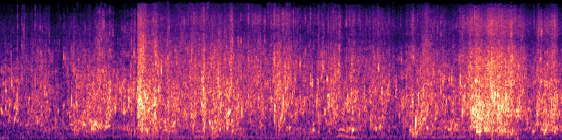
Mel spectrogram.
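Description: A big hooked steelhead thrashing and splashing at the water's surface as it is played on the line, with heavier splashes about two seconds in and near the end.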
